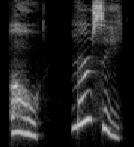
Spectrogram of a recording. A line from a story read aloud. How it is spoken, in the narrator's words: gasped Mabel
